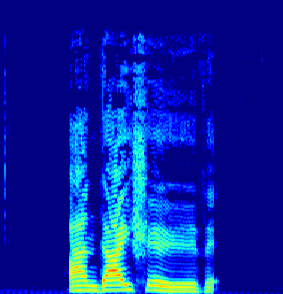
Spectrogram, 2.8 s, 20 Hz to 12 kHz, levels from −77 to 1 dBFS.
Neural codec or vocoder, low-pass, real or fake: none; 10.8 kHz; real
